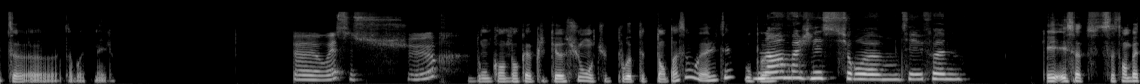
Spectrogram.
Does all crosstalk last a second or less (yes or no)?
yes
